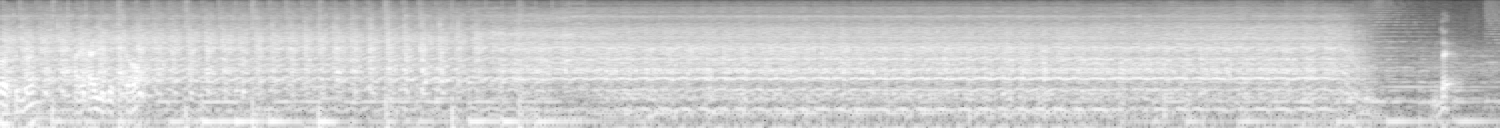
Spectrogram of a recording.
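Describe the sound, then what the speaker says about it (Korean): A portable rechargeable blender runs steadily while grinding grapes, a loud close motor whir with rattling chopping thuds early on, before it cuts off near the end and leaves a short clatter. "그 다음에 마지막 남은 포도를 한번 갈아 보겠습니다."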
